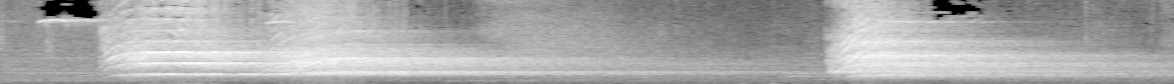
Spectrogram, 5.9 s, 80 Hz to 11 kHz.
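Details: Belugas Gray, Nana and Mirai in training at Port of Nagoya Public Aquarium, Japan, 10 February 2024. A short thin high note precedes a long, bright, harmonic tone that rises slightly and holds, then a second strong tone follows about four seconds later.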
